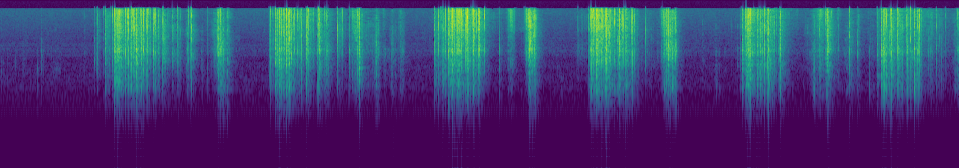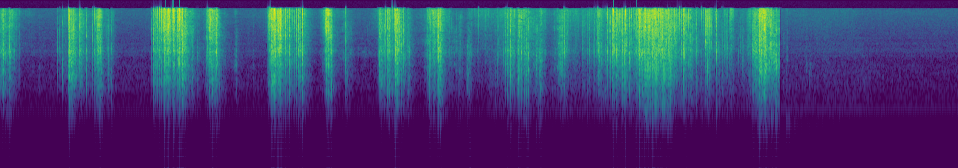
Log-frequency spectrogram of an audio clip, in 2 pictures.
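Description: Hardened glossy coating on a soft clay lump cracking and crunching as hands squeeze and bend it, in irregular bursts of crisp crackling. It starts about a second in and stops a couple of seconds before the end.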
